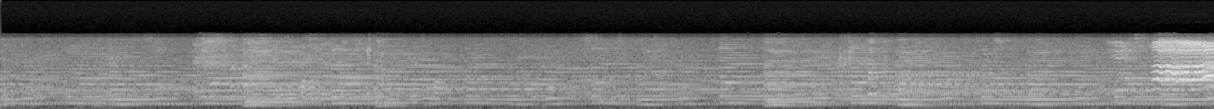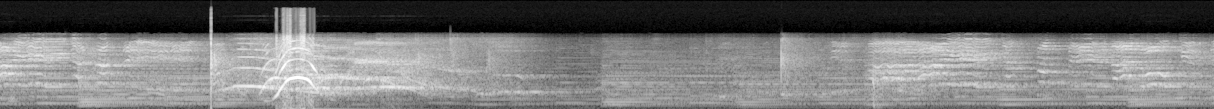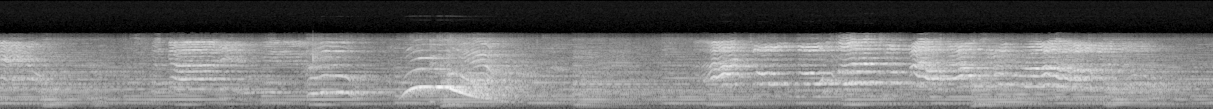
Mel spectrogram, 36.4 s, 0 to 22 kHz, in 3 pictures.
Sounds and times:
Music: 0:00.0 - 0:36.4
Female singing: 0:11.1 - 0:14.2, 0:20.5 - 0:24.7, 0:25.8 - 0:28.0, 0:31.3 - 0:35.8.

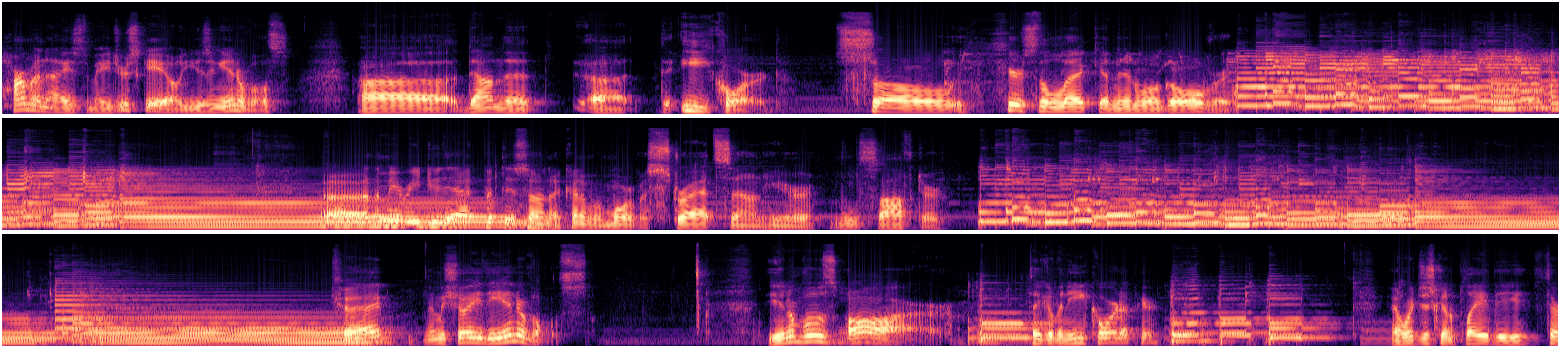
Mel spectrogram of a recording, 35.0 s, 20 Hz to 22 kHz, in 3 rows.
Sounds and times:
Speech: 0:00.0 - 0:09.3, 0:14.1 - 0:18.8, 0:25.8 - 0:27.8, 0:29.1 - 0:32.1, 0:33.8 - 0:35.0
Strum: 0:05.6 - 0:34.4
Acoustic guitar: 0:09.1 - 0:16.6, 0:18.3 - 0:26.5.

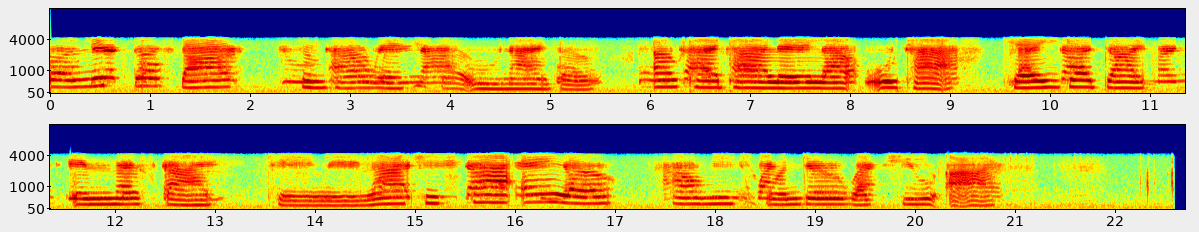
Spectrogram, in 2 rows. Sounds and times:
Child singing: 0:00.0 - 0:21.0.

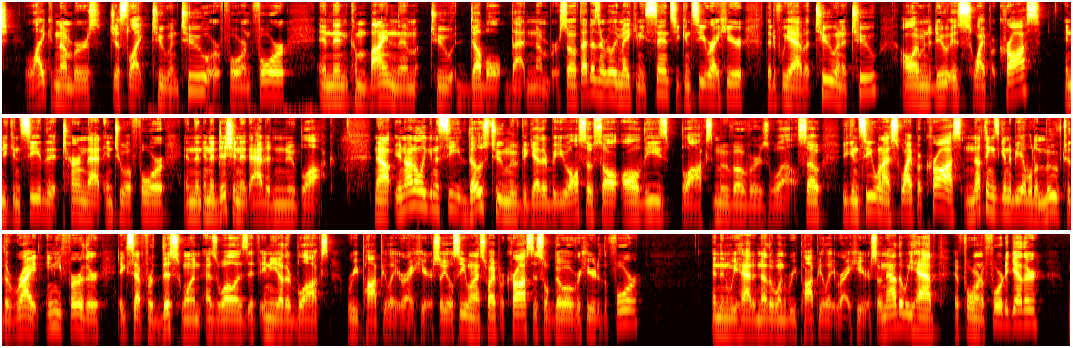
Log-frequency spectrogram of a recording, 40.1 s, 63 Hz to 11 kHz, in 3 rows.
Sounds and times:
Speech: 0:00.0 - 0:34.8, 0:35.6 - 0:40.0
Inside, small room: 0:00.0 - 0:40.0.

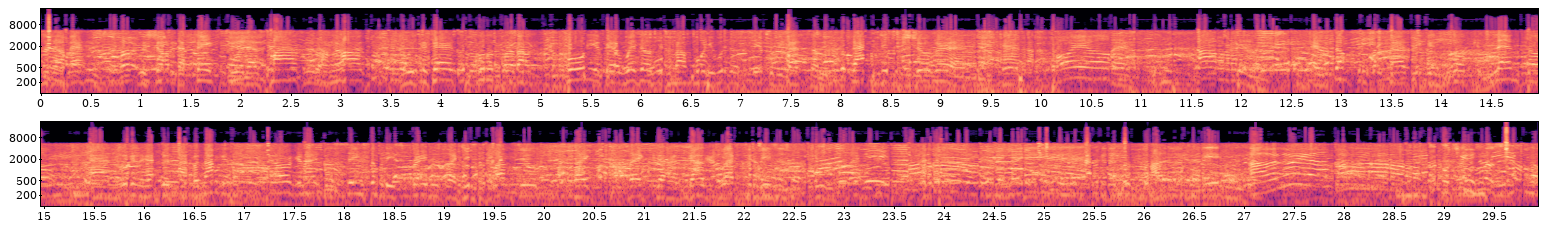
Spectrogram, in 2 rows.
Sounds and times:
Speech: 0:00.0 - 0:29.9.

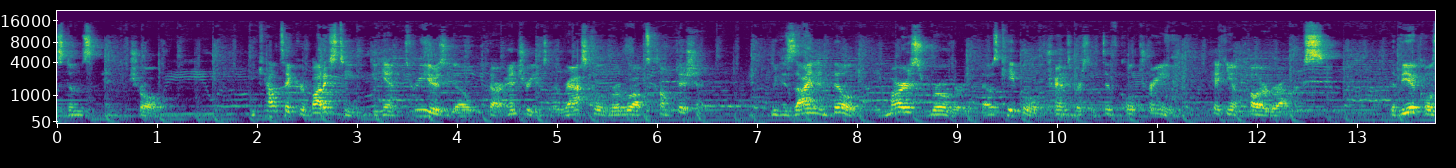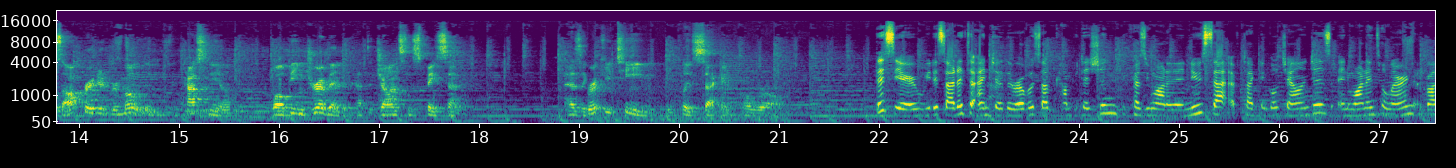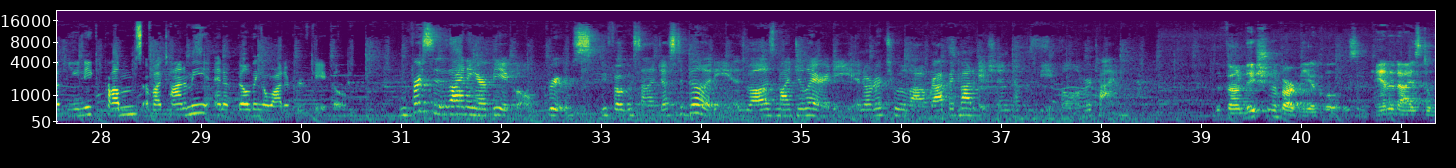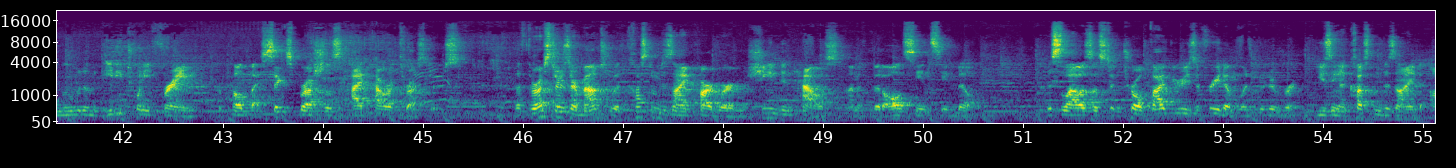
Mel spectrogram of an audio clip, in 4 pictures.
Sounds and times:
Speech: 0:00.0 - 0:01.2, 0:01.9 - 0:06.6, 0:07.2 - 0:12.8, 0:13.4 - 0:17.9, 0:18.8 - 0:21.1, 0:22.0 - 0:38.3, 0:39.2 - 0:50.6, 0:51.2 - 0:55.1
Music: 0:00.0 - 0:55.1.

